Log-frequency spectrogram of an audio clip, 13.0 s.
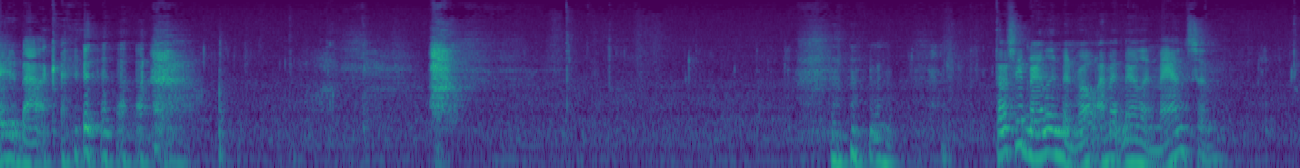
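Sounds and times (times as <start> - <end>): man chewing: 1.6 - 10.0, 12.3 - 13.0
wet mouth clicks: 12.5 - 13.0.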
